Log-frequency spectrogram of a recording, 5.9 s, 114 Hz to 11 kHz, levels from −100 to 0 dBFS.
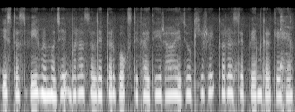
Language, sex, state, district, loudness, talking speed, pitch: Hindi, female, Arunachal Pradesh, Longding, -15 LUFS, 205 wpm, 230 Hz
